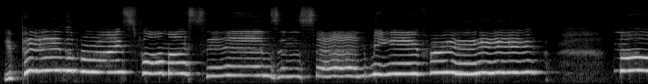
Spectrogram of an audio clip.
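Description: A woman singing solo without accompaniment, the chorus line "You paid the price for my sins and set me free", in several short phrases with slight vibrato on the held notes.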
